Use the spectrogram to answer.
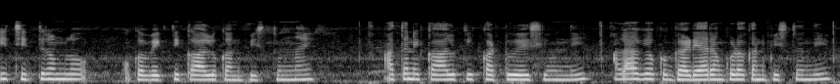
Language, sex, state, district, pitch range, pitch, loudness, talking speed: Telugu, female, Telangana, Mahabubabad, 220-240 Hz, 225 Hz, -15 LUFS, 105 wpm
